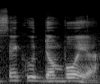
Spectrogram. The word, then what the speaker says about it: Sekou Doumbouya: His name is Sekou Doumbouya.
